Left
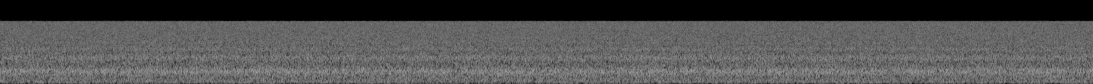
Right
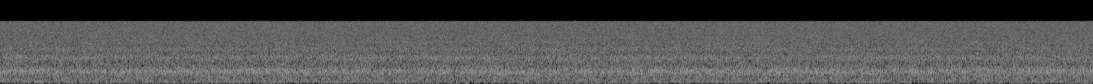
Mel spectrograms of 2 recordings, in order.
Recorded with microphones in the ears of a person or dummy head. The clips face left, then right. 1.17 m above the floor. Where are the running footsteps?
I don't hear running footsteps.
